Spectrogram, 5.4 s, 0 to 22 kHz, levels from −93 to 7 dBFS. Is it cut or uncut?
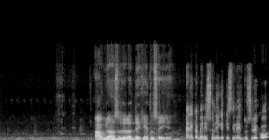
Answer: cut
